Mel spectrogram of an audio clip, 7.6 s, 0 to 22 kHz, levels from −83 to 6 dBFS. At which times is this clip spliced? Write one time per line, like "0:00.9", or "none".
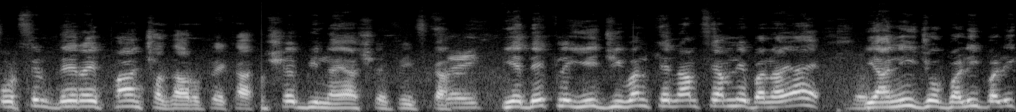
0:02.1
0:06.3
